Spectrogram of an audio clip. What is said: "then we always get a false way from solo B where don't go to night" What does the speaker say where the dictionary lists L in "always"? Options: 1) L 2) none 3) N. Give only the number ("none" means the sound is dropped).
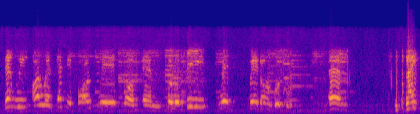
1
